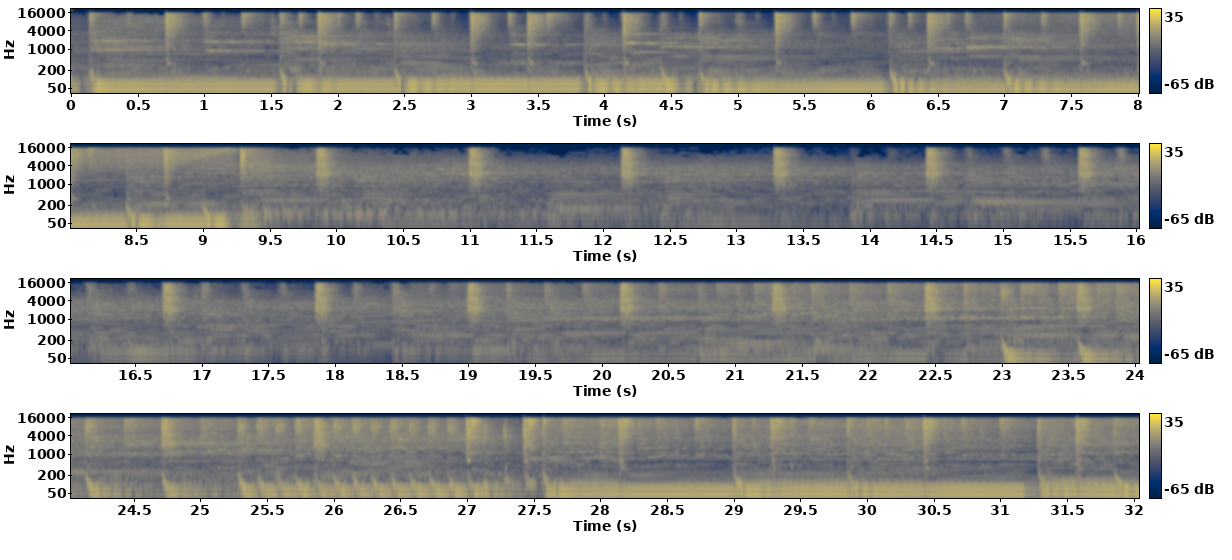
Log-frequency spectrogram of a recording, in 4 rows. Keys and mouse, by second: 0.4 click, 1.3 click, 1.9-3.1 drag, 3.9 click, 5.0 click, 6.1-6.8 drag, 7.3-9.4 drag, 11.3 click, 12.3-13.3 drag, 22.3-23.9 drag, 27.1 alt+g, 27.1 alt+r, 28.1-29.9 typing, 29.9 KP_Enter.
